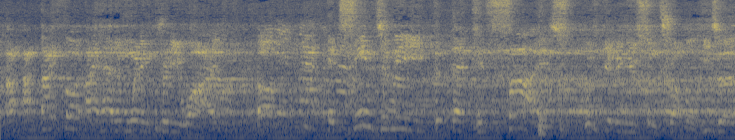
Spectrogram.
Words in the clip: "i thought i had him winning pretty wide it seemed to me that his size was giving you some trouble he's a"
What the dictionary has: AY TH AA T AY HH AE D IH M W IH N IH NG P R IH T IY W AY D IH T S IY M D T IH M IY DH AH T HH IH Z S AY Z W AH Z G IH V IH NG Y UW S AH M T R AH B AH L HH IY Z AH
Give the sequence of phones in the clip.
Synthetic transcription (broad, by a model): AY TH AA T AY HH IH D IH M W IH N IH NG P R IH T IY W AY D IH T S IY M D T IH M IY DH AH T HH IH Z S AY Z W AH Z G IH V IH NG Y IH S AH M T R AH B AH L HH IY Z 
